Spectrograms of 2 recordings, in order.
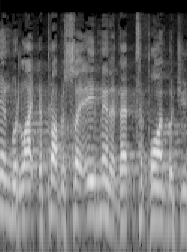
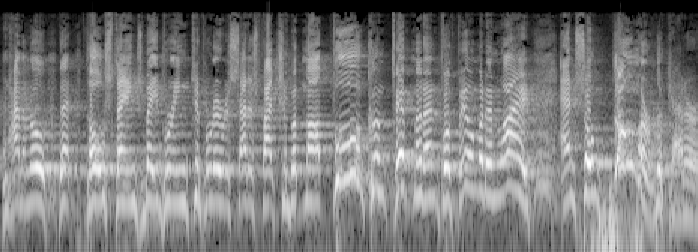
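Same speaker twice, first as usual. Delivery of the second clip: louder, higher driving preacher cadence; full-force preaching; 5 semitones higher, 8 dB louder than usual. Acted. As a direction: preach it hard to the congregation.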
